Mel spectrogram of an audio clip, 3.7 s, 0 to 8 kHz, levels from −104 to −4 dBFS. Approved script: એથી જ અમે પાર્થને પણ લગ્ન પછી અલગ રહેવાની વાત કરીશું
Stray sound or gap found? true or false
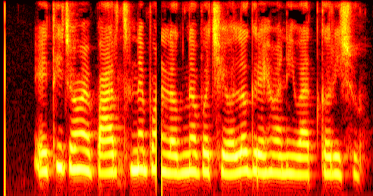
true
